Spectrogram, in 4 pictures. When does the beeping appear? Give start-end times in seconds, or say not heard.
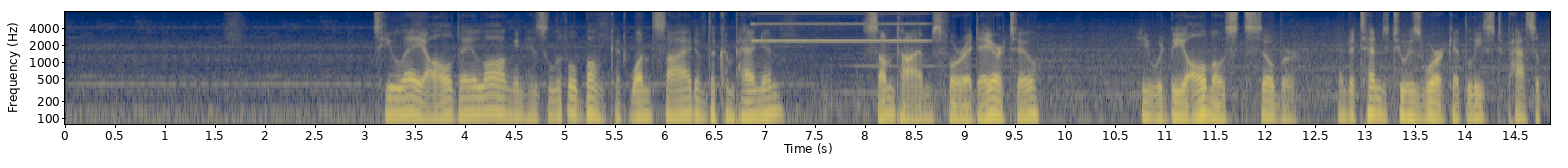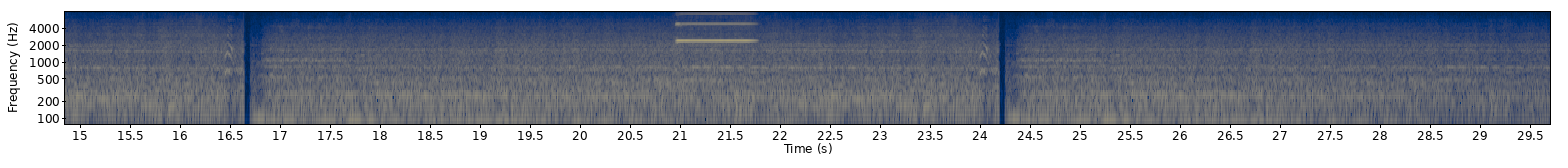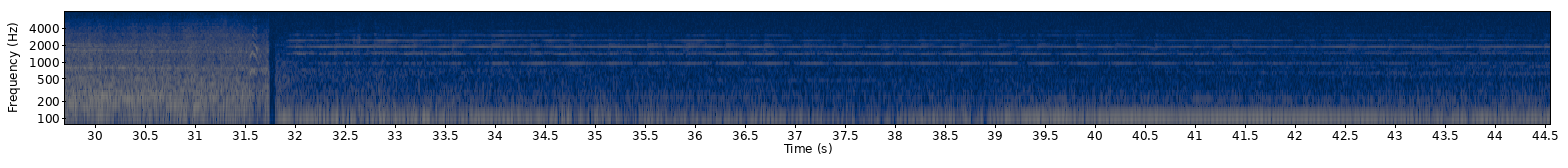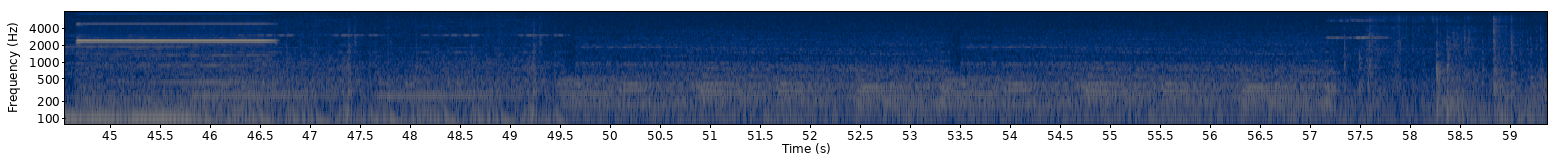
6.8-8.7, 20.9-21.8, 44.6-46.7.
